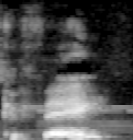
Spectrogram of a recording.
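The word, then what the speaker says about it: Kafei: If I remember right, it's pronounced Cafe.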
